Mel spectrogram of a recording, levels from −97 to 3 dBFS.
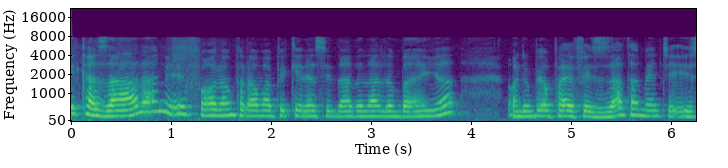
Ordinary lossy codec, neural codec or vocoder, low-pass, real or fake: none; none; none; real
